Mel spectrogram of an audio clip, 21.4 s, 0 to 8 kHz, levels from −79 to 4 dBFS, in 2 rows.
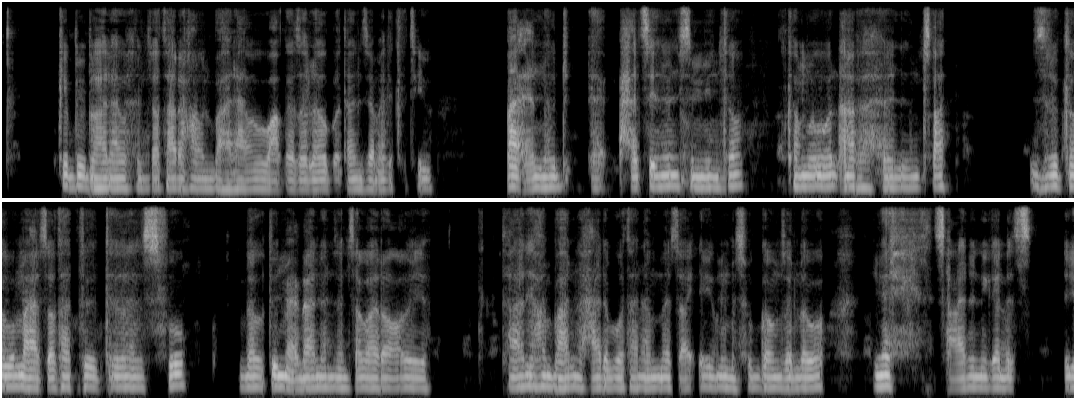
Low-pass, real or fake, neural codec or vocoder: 7.2 kHz; fake; codec, 16 kHz in and 24 kHz out, 1.1 kbps, FireRedTTS-2 codec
